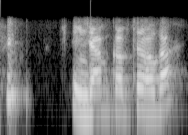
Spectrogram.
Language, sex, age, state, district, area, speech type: Hindi, male, 45-60, Uttar Pradesh, Chandauli, rural, conversation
